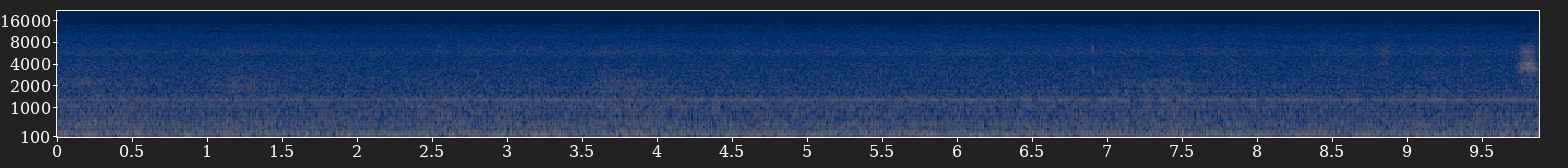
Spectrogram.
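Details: Quiet indoor hum with a steady tone and faint murmuring voices, ending in a short clunk.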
